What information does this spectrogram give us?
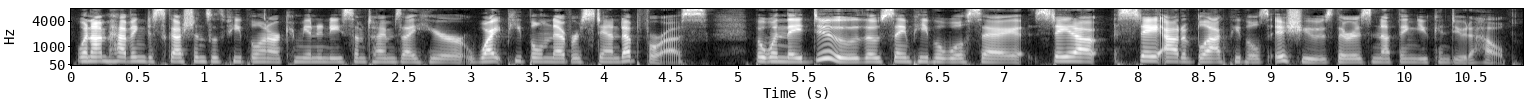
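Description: Smooth-voiced woman podcast host, dry close sound. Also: medium pitch, steady tone, a little fast, fairly bright tone, dry recording. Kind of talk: reading listener emails aloud.

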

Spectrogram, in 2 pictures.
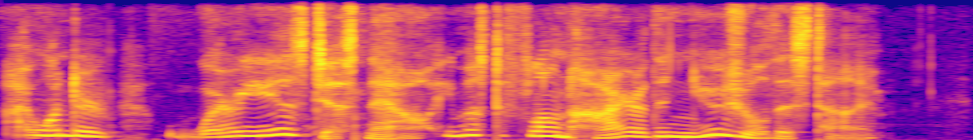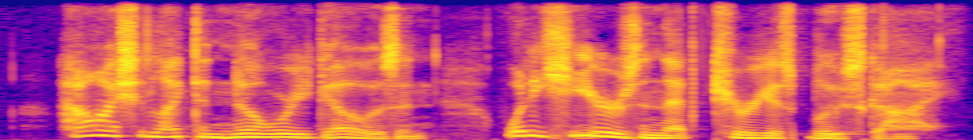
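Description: Storybook caterpillar , played by a woman: mild, fretful little female creature, raised lilting pitch, earnest and exclamatory. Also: big pitch swings, moderate pace, dark tone. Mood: wondering. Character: mild, anxious green caterpillar, female, kind but indignant. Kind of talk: storybook character voice.

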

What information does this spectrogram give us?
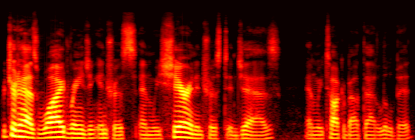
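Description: A man's voice: fairly low pitch, steady tone, fast talker, a bit bright, no room sound, clean studio sound. A middle-aged man hosting an interview podcast, moving between prepared introduction and conversational questions. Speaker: podcast host interviewing a guest.

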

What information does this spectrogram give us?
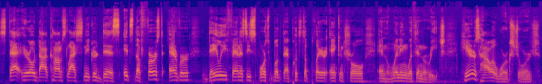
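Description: A man's voice: mid-range voice, a little slow, few pauses. Slangy man hosting a podcast. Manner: slangy, often addressing the listener as B or fam. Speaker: podcast host. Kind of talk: casual ad read with off-the-cuff riffs.

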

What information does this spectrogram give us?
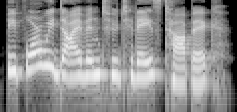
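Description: A woman's voice: on the high side, big pitch swings, moderate pace. A woman with a nasal, congested voice from a cold, teaching as a nursing podcast host in a conversational, friendly, explanatory way.

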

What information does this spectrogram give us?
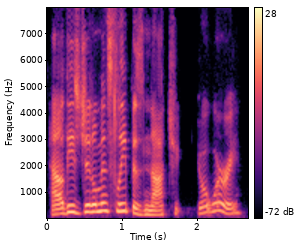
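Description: Read by a woman, an earnest man urges calm in a measured, steady way in a storybook reading. The sound is dry and close. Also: on the high side, dry recording, pitched above the performer's own voice. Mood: urging.

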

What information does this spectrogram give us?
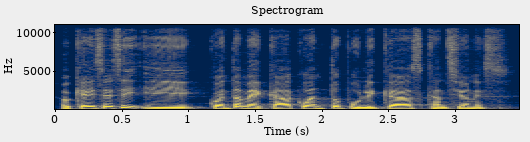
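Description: A man hosting a music production podcast, asking questions in a relaxed, friendly, chatty way. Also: fairly high pitch, measured pace. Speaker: podcast host. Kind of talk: casual interview.

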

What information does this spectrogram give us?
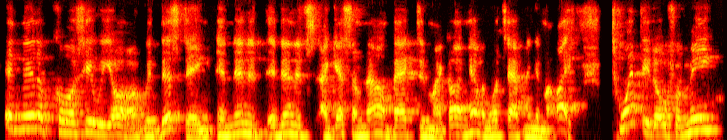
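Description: Animated man in his seventies, echoey room. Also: a little high, moderate pace, dull audio. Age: 70s. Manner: animated storytelling, repeats himself, exclamations. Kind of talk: casual group video chat. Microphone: video call.

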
